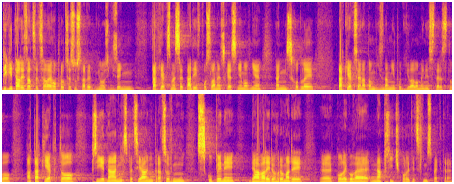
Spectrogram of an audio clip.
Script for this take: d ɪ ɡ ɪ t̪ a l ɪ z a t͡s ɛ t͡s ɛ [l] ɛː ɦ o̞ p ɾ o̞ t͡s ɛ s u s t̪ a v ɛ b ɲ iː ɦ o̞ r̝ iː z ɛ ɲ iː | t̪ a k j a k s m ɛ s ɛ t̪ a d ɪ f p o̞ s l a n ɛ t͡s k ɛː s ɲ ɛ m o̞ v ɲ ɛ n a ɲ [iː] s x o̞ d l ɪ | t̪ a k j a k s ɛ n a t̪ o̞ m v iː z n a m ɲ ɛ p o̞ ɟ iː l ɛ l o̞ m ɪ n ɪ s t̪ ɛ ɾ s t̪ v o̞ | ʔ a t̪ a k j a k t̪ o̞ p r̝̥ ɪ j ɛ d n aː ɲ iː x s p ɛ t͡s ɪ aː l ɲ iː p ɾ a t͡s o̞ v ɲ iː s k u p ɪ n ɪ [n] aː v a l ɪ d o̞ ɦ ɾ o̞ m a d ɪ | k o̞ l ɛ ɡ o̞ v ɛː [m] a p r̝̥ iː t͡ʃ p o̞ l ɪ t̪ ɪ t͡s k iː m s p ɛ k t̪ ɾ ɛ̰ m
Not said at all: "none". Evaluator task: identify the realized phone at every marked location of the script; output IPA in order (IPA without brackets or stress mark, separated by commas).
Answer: l, iː, d, n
